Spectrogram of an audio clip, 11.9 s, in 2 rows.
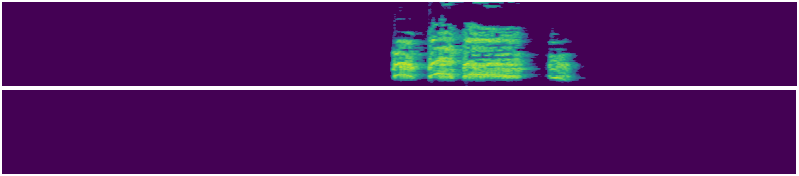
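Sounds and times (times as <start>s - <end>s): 
red junglefowl crowing: 2.9s - 4.4s.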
